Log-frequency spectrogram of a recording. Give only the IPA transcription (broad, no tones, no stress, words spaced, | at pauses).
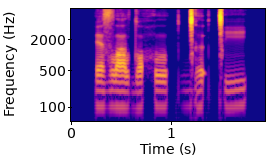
ɛzlˠɛlˠdɔ hʊ | ɡ͡ǀəʔ ǀi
